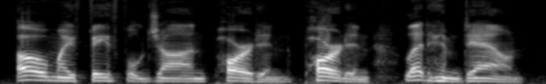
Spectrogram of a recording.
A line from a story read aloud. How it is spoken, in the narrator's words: cried the king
